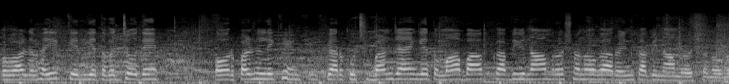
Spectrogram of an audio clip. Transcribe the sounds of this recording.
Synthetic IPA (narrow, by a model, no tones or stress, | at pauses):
ɐaːld̪bʱaːikeliet̪ɐʋəd͡ʒːod̪ẽː | ɔːɾpɐɾʈʰlɪkʰẽɡəɾkʊt͡ʃʰbɐnd͡ʒaːẽːɡet̪omãːbaːp̚kabʱinaːmɾoːʃənɦoːɡaɪnkabʱinaːmɾoːʃənɦoːɡaː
